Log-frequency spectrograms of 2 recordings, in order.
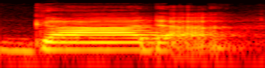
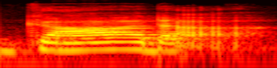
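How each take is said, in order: The two takes are said the same way.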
